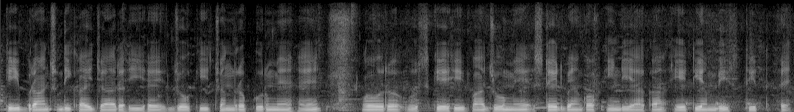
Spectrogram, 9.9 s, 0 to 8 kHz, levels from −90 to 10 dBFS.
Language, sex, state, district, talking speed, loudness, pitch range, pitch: Hindi, male, Maharashtra, Chandrapur, 150 wpm, -20 LUFS, 95-100 Hz, 100 Hz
